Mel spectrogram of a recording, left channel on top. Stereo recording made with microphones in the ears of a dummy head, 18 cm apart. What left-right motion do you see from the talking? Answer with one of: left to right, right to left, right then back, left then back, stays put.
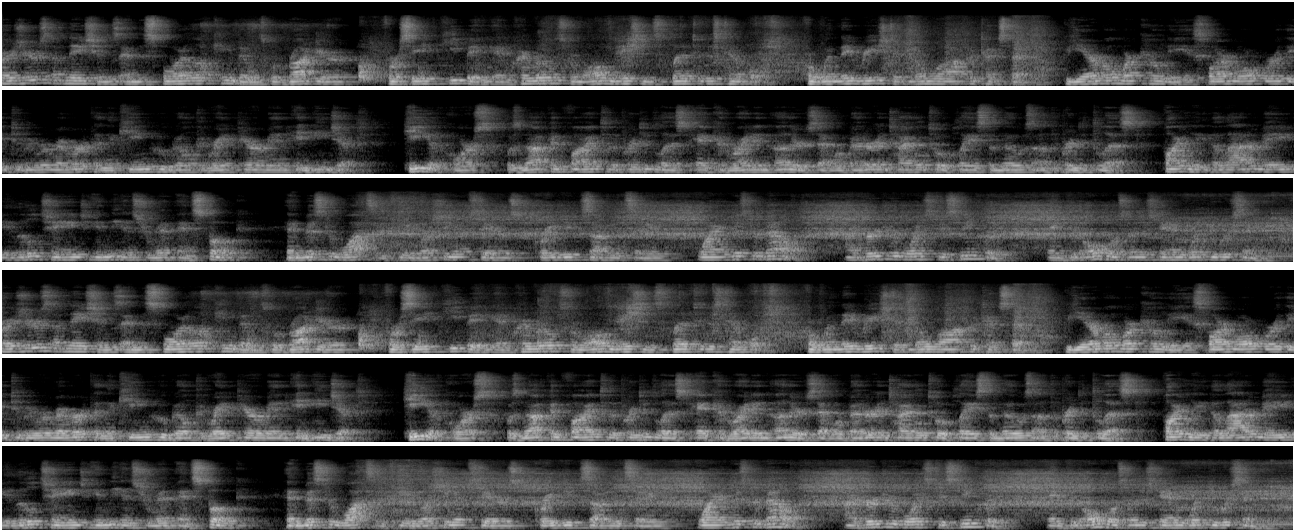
left to right.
